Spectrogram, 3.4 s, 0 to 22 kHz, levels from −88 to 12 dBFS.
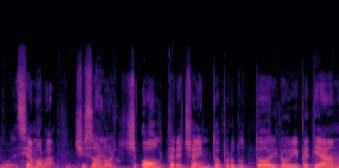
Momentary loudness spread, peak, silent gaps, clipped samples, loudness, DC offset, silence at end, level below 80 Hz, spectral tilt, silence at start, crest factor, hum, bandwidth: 8 LU; -12 dBFS; none; under 0.1%; -28 LUFS; under 0.1%; 0 s; -56 dBFS; -5 dB/octave; 0 s; 16 dB; none; 15.5 kHz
